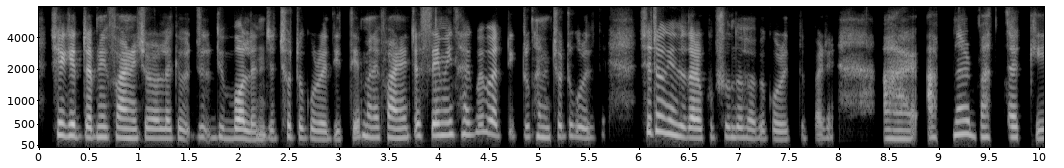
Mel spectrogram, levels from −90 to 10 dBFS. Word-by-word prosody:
সেক্ষেত্রে 250 -4 +6
আপনি 225 +1 +1
ফার্নিচার 205 0 +4
ওয়ালাকে 200 0 -1 0.2
যু - - -5
যদি 210 +1 -6
বলেন 185 -4 +5
যে 185 - -3
ছোট 235 - -3
করে 175 -2 0
দিতে। 175 - -8
মানে 215 -1 0
ফার্নিচার 210 +3 +2
সেইমই 260 +1 +5
থাকবে 275 +1 -2
বাট 270 -3 +5
একটুখানি 230 -1 -4
ছোট 235 0 -4
করে 215 -2 -2
দিতে। 215 +6 -26 0.4
সেটাও 335 0 +4
কিন্তু 250 -5 +3
তারা 205 -1 +8
খুব 215 - -15
সুন্দরভাবে 215 -4 -4
করে 170 -1 -3
দিতে 225 - -22
পারে। 205 - -8 0.6
আর 185 0 +1 0.3
আপনার 280 +1 -1
বাচ্চাকে 225 -4 -2
220 Hz, 185 wpm, -23 LUFS, 200-240 Hz, 0.6 s, তারা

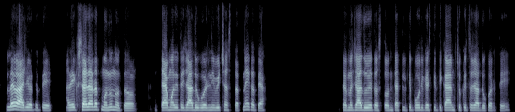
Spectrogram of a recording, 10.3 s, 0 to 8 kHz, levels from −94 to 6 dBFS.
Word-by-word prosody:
लय 215 +4 +5
भारी 185 -4 +8
होते 180 -1 -3
ते. 165 -2 -3 0.3
आणि 175 +1 -1
एक 185 - -4
शरारत 205 +1 +6
म्हणून 190 +2 -2
होतं. 160 -2 -3 0.6
त्यामध्ये 175 +1 +3
ते 180 - -4
जादूगरणी 175 0 +1
विच 175 +1 -5
असतात 170 -2 -6
नाही 210 +2 -5
का 190 -3 -4
त्या 155 -1 -3 1.6
त्यांना 175 0 -3
जादू 175 -1 +3
येत 175 0 0
असतो 165 0 -5
आणि 165 0 -5
त्यातली 170 +1 -5
ती 180 - -6
पोरगी 175 0 -4
असते. 175 +1 -6
ती - - -8
कायम 175 0 +2
चुकीचा 175 -1 -8
जादू 165 -2 -1
करते. 155 0 -10
175 Hz, 180 wpm, -23 LUFS, 170-180 Hz, 1.6 s, भारी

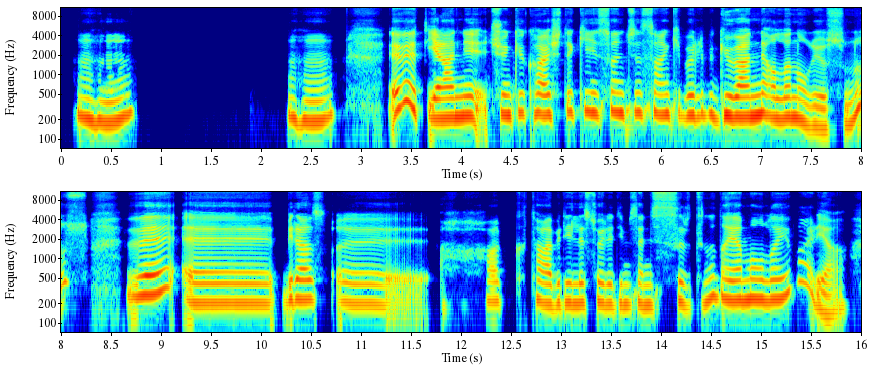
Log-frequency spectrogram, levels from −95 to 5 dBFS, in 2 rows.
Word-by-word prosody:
Hı - - -3
hı. 195 +5 -1 1.5
Hı - - -2
hı. 200 +3 -2 0.6
Evet, 290 0 +4
yani, 220 +2 +4
çünkü 250 +1 -1
karşıdaki 255 +2 -1
insan 265 0 0
için 265 -1 -3
sanki, 250 -3 -3
böyle, 240 +1 0
bir - - 0
güvenli 230 +2 +5
alan 220 0 +2
oluyorsunuz 170 - -3 0.4
ve, 275 +5 +5
eee, 205 0 -1
biraz, 235 0 0
eee, 215 - -5
halk 220 - -10 0.3
tabiriyle 210 -1 -1
söylediğimiz, 200 -1 -5
hani, 195 -2 -3
sırtını 220 +6 -5
dayama 230 -1 +2
olayı 240 +5 +1
var 430 -4 -4
ya, 165 - -3
230 Hz, 110 wpm, -19 LUFS, 205-255 Hz, 1.5 s, güvenli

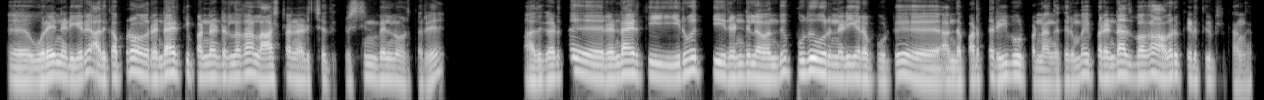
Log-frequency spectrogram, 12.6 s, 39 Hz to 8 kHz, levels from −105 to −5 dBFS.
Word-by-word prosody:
அ - - 0 0.2
ஒரே 130 +4 +5
நடிகர். 125 -1 +1
அதுக்கப்புறம் 135 +8 +1
2012ல 140 0 +1
தான் 160 -3 +3
லாஸ்ட்டா 125 +1 +1
நடிச்சது. 110 -2 -5
கிறிஸ்டியன் 125 +4 -6
பெல்னு 120 -2 0
ஒருத்தரு. 100 -1 -6 1.0
அதுக்கு 115 +2 0
அடுத்து 135 +9 -3 0.3
2022ல 140 0 +1
வந்து, 125 +8 -2
புது 160 +3 +4
ஒரு 135 -3 0
நடிகர 130 -1 +1
போட்டு 110 +8 -4 0.5
அந்த 105 0 -1
படத்த 115 +3 -4
ரீபூட் 140 0 -2
பண்ணாங்க 100 -2 -2
திரும்ப. 115 +8 -2
இப்ப 140 - -3
2வது 140 +1 +2
பாகம் 140 +1 +3
அவருக்கு 140 -2 -1
எடுத்துட்ருக்காங்க. 105 -6 -10
130 Hz, 140 wpm, -22 LUFS, 120-145 Hz, 1.0 s, ஒரே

